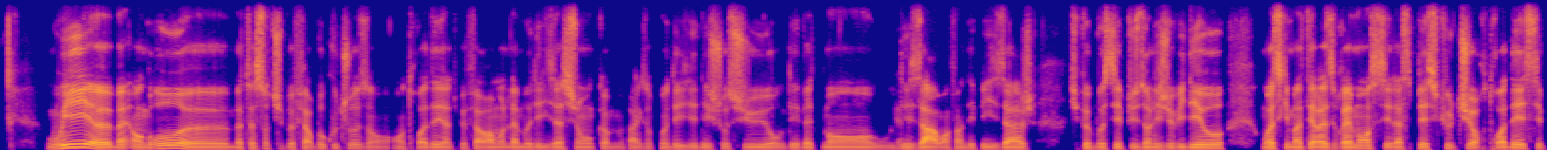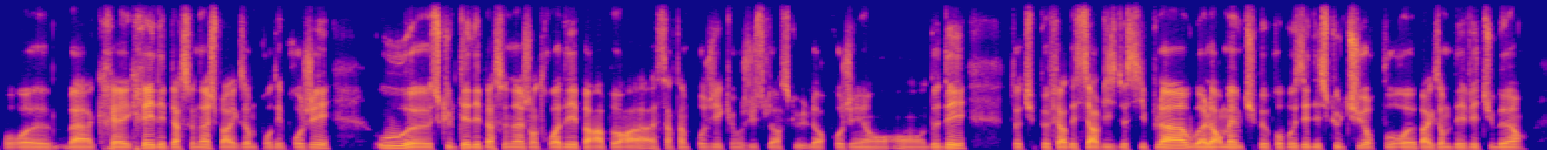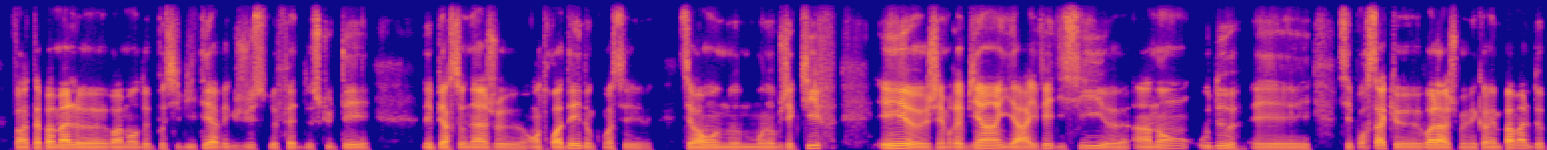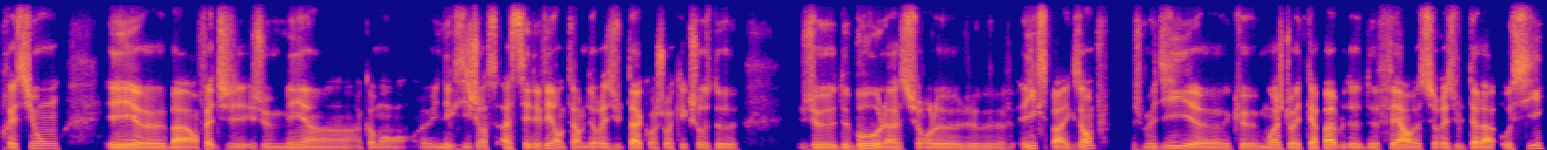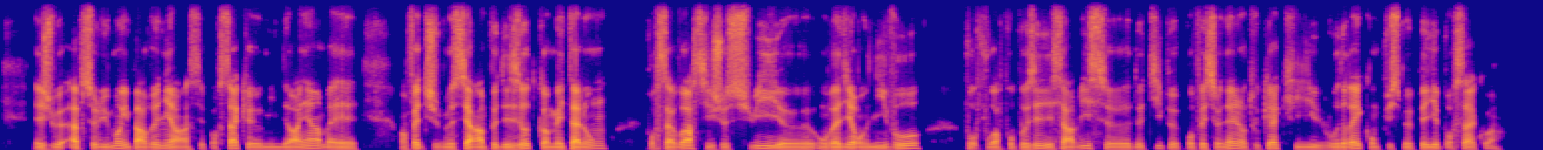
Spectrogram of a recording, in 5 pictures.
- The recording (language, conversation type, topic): French, advice, Comment arrêter de me comparer aux autres quand cela bloque ma confiance créative ?
- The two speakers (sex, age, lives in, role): male, 20-24, France, advisor; male, 30-34, France, user
- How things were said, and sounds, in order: other background noise; tapping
